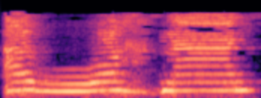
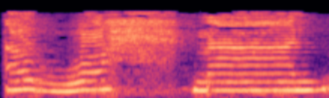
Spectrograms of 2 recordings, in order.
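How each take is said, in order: First: The h sound is cut short and weak. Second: The h sound is held longer and strong. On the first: The speaker calls it wrong. "جلدی ختم کریں گے تبھی وہ پرامیننٹ نہیں ہوگا" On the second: The speaker calls it right. "اس کو پرامیننٹ کریں"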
